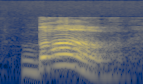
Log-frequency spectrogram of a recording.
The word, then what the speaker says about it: above: i'm sorry in above above rhymes with love do you see that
